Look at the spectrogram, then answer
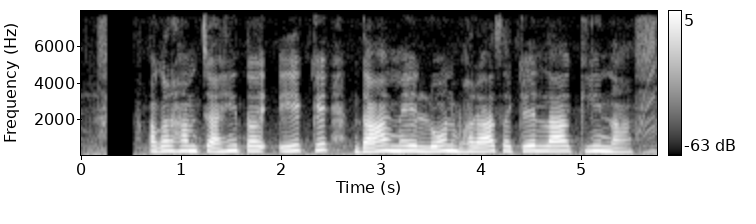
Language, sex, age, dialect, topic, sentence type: Bhojpuri, female, 18-24, Northern, banking, question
